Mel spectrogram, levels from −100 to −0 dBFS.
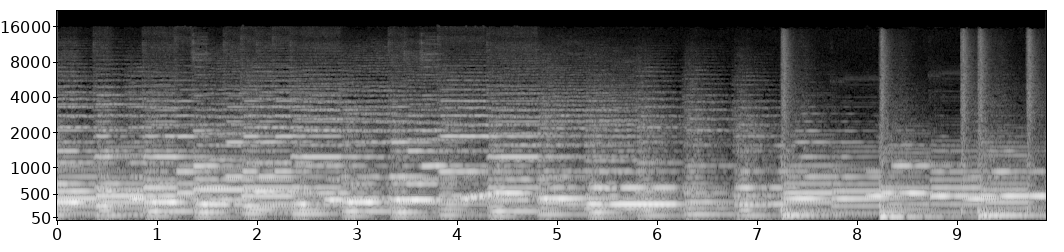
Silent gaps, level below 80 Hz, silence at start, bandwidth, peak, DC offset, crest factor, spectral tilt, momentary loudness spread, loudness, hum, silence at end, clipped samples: none; -34 dBFS; 0 s; 14.5 kHz; -2 dBFS; under 0.1%; 14 dB; -8 dB/octave; 7 LU; -17 LUFS; none; 0 s; under 0.1%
